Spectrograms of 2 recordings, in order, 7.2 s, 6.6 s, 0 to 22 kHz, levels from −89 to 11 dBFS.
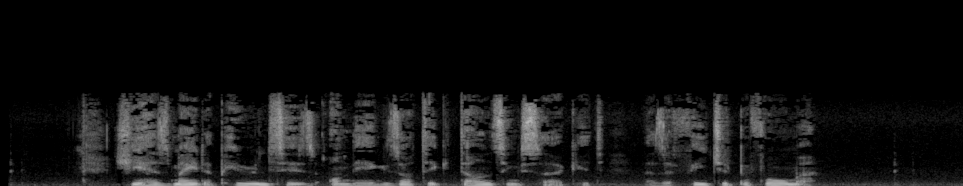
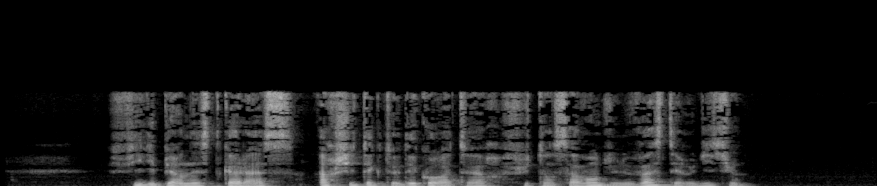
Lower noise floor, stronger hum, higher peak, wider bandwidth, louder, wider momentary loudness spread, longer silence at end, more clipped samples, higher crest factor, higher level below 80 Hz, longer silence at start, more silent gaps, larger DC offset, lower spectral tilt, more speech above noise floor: second, -65 dBFS vs -76 dBFS; neither; second, -8 dBFS vs -4 dBFS; about the same, 11.5 kHz vs 12 kHz; second, -27 LUFS vs -24 LUFS; first, 18 LU vs 10 LU; first, 1.15 s vs 1 s; neither; about the same, 22 dB vs 22 dB; second, -64 dBFS vs -48 dBFS; second, 0.6 s vs 0.85 s; neither; neither; about the same, -4 dB/octave vs -4 dB/octave; second, 37 dB vs 51 dB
